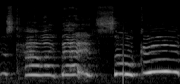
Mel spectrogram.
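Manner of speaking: very high, tearful, gushing voice. Tasting a dish she loves, she is teary, crying a little. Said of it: "I'm crying a little bit".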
